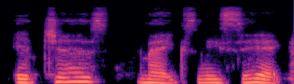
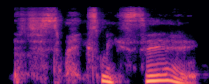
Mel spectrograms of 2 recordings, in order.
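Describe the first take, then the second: First: Said in the usual way. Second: Hushed, breathy "sick" trailing off; whispered disgust. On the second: Real, not acted. To her viewers, a disgusted whisper. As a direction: whisper it like you can't stomach it. Disgusted aside about an arrest.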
